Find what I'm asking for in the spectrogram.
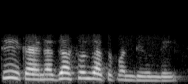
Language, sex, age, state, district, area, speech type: Marathi, female, 45-60, Maharashtra, Wardha, rural, conversation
